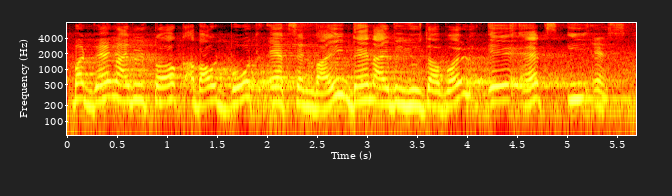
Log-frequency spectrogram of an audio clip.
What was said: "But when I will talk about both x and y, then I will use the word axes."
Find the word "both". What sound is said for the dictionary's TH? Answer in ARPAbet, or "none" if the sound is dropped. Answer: T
